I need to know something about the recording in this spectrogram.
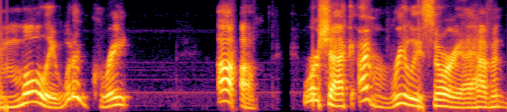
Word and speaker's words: Rorschach: can trip people up i just wanted to let you know that's how we spell it r-o-r-s-c-h-a-c-h that's rorschach um some people pronounce it rorschach hey you do you i'm not gonna judge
